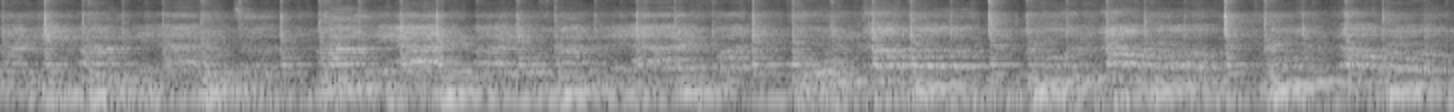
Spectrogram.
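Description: A group of schoolchildren singing a song together in chorus into a microphone, the melody held in long sustained notes, with a faint steady beat underneath.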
